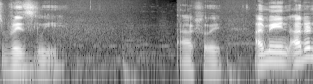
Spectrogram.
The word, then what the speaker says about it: Wriothesley: thing is not an issue his name is pronounced Risley actually I mean I don't know I was listening to the um the special program and they were they were pronouncing it as risely no okay okay okay I was going to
